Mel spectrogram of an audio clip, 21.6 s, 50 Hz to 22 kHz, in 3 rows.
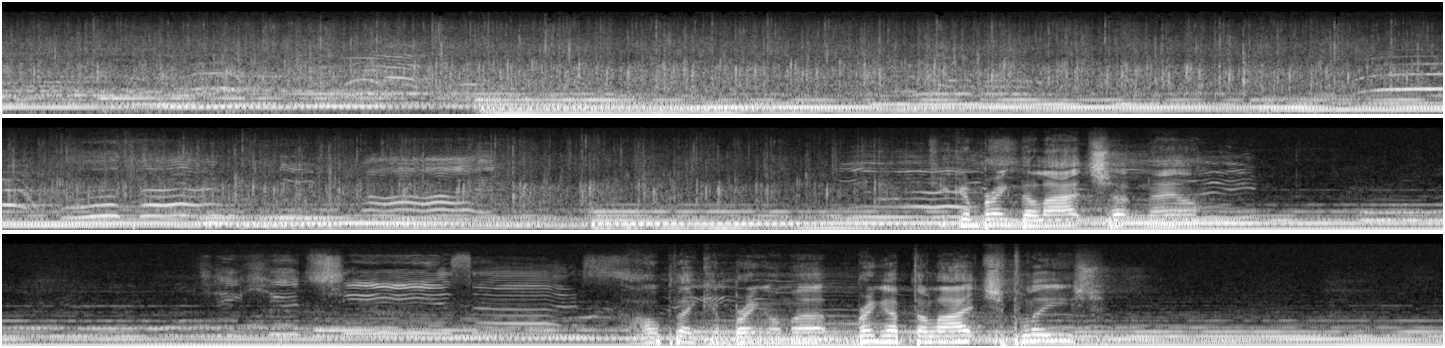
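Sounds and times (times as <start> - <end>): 
scattered cheers and voices: 0.0 - 12.2
audience applauding: 0.0 - 13.4
sustained organ-like tones: 0.0 - 21.6
speech: 12.0 - 13.3, 17.6 - 20.0.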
